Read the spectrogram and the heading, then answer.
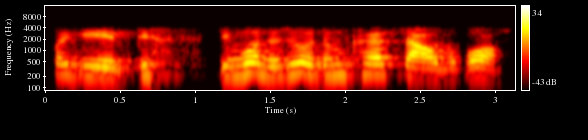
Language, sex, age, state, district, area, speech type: Manipuri, female, 60+, Manipur, Kangpokpi, urban, conversation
